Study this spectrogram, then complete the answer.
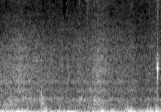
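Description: Strong storm wind at Caussols roars steadily across the microphone, a loud continuous buffeting rush with gusty swells and no voices.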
